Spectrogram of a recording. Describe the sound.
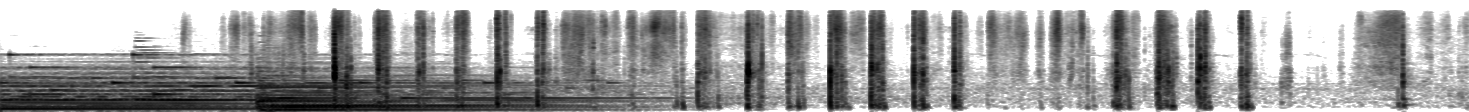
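Tarot cards are shuffled for a card pull. After sustained tones fade out, many sharp, crisp riffles and taps follow in an uneven rhythm.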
